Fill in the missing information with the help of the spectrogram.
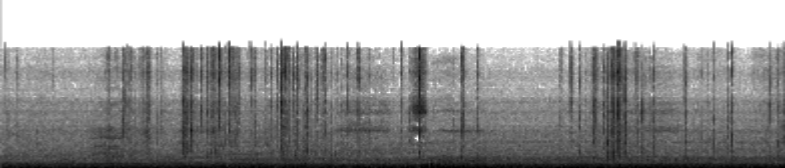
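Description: Clear plastic bag of diamond-painting drills crinkling faintly as it is handled, with a few short crackles over a low steady background hum.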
